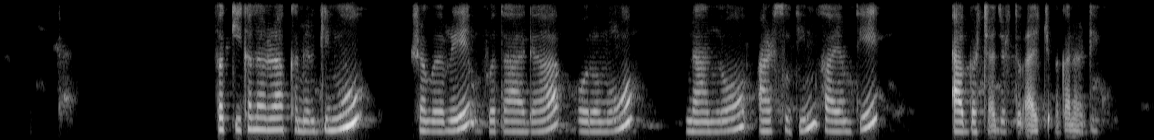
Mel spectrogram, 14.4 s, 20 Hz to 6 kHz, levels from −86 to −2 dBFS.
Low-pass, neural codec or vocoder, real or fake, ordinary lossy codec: 5.4 kHz; codec, 24 kHz, 0.9 kbps, WavTokenizer, medium speech release version 2; fake; Opus, 32 kbps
